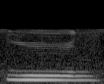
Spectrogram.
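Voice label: "jyun6", Cantonese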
